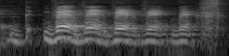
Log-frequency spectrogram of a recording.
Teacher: मेरे जो दांत हैं, मेरे जो दांत हैं वो होठ से टकरा रहे हैं, वे तो ये हो गया मेरा दंतोष्ठ है, दंत्योष्ठ है।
